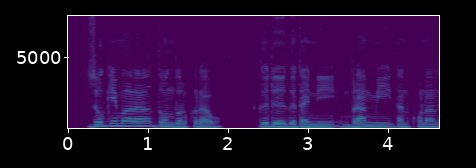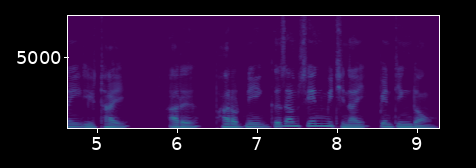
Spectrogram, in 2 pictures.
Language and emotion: Bodo, neutral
